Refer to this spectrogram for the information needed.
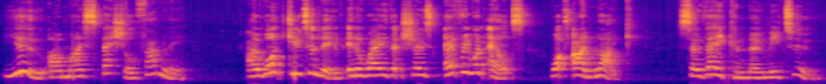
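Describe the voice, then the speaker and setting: A woman voicing God as a loving fatherly male deity in a children's storybook, gently and earnestly. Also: high voice, very animated, slow, echoey room, exaggerated voice.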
